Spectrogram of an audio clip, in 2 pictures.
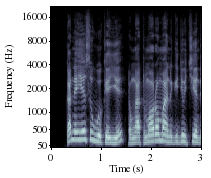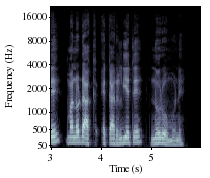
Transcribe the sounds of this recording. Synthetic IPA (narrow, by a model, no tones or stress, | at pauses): kanɛjesuwokejetɔŋatmɔɾɔmanɡɪd͡ʒot͡ʃjendemanɔdakɛkaɾljetenoɾomo̰nɪ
